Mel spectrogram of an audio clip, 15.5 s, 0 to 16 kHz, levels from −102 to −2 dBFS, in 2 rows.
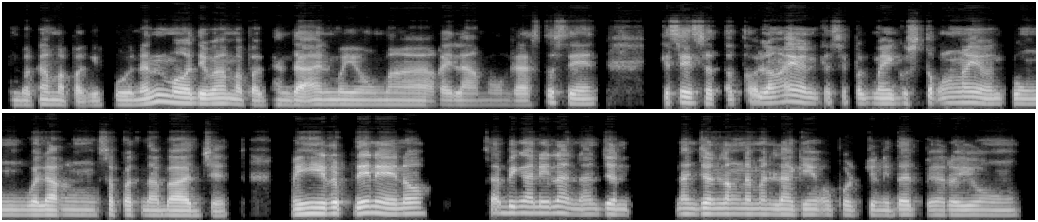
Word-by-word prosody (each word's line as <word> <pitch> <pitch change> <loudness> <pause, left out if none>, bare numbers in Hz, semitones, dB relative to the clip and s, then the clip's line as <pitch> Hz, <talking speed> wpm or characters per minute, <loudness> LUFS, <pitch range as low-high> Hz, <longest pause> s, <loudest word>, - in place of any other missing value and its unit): kumbaga 110 +2 -5
mapagipunan 110 - -2
mo, 155 -5 +3
'di 135 - +4
ba? 135 +1 +2
Mapaghandaan 115 -1 0
mo 115 - -2
yung 110 -1 -3
mga 105 -2 -3
kailangan 105 -1 -3
mong 105 -1 -16
gastusin. 125 +5 -2 0.5
Kasi 150 +1 +2
sa 135 -3 -2
totoo 120 - -3
lang 150 +2 +1
ngayon, 165 -4 +4
kasi - - -7
pag 135 -4 -5
may 135 -1 +1
gusto 140 - -3
ka - - -5
ngayon, 140 -5 +1
kung 130 -1 -4
wala 130 0 +4
kang 130 -1 -7
sapat 130 -1 -2
na 120 -1 -1
budget, 115 -2 +3 0.5
mahirap 160 +3 +6
din, 175 +1 +8
eh, 155 -3 +8
'no? 160 +1 +1 0.4
Sabi 175 0 +1
nga 170 - +2
nila 170 0 +2
nandiyan 145 -1 -2 0.4
nandiyan 150 0 +2
lang 150 0 0
naman 145 -1 -1
lagi 140 0 0
oportunidad 130 0 -4
pero 125 0 -3
yung 125 -1 -3
130 Hz, 170 wpm, -23 LUFS, 115-145 Hz, 0.5 s, din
